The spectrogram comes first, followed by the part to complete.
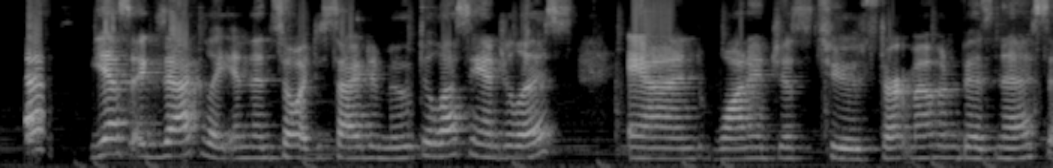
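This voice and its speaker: Music plays in the background behind a voice with a slight Southern US accent. The pace is moderate and the intonation fairly even. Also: woman. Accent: slight Southern twang. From North Carolina (Gastonia/Charlotte). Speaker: real estate broker. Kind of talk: TV interview. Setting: TV studio.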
